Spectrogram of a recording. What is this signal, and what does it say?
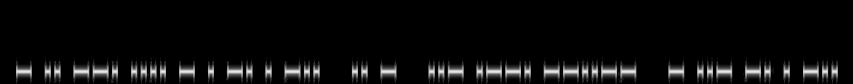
Morse code, heard as a keyed tone, about 25 wpm, 600 Hz. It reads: TIGHTENED IT UP, TUNED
